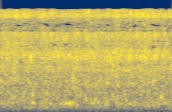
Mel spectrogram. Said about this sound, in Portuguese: Esse aqui possivelmente é o riacho do Tamboril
